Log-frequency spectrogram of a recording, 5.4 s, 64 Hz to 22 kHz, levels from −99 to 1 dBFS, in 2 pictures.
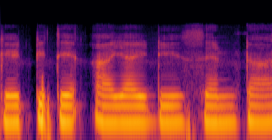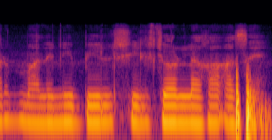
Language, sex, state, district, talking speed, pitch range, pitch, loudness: Bengali, male, Assam, Hailakandi, 75 wpm, 135-140 Hz, 135 Hz, -24 LUFS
